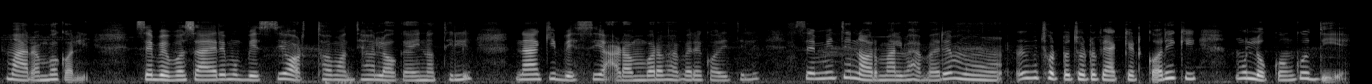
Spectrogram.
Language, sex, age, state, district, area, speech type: Odia, female, 18-30, Odisha, Bhadrak, rural, spontaneous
